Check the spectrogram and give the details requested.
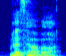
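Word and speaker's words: Merhaba: metabha Oh, yeah.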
